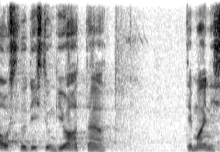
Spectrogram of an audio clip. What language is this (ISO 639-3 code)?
est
